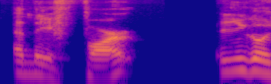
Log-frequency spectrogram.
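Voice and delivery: usual speaking voice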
